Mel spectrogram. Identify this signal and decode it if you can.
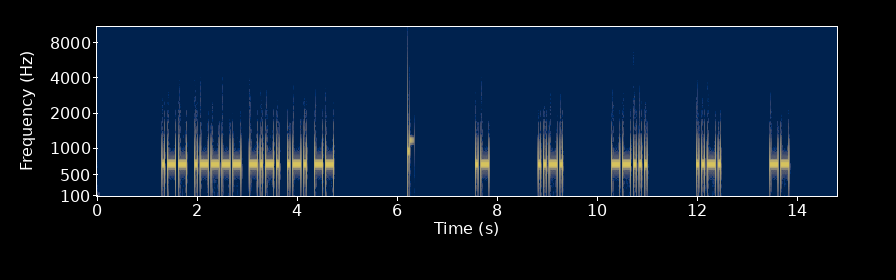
Morse code, heard as a keyed tone, about 22 wpm, spaced as for 11 wpm, 700 Hz. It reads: W1CRM AF7FM
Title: USA Call Signs - 5 Characters - 6x Character Spacing - 22wpm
